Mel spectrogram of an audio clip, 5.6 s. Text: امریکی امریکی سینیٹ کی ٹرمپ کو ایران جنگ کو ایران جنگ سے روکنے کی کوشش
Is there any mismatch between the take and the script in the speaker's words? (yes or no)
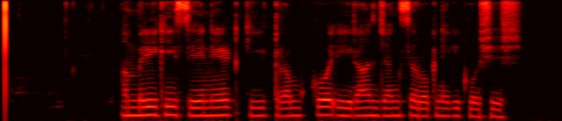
yes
